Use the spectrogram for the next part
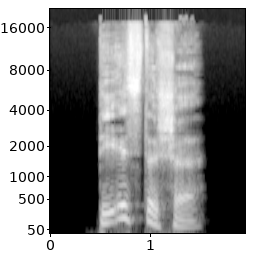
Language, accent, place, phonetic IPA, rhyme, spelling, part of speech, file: German, Germany, Berlin, [deˈɪstɪʃə], -ɪstɪʃə, deistische, adjective, De-deistische.ogg
- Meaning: inflection of deistisch: 1. strong/mixed nominative/accusative feminine singular 2. strong nominative/accusative plural 3. weak nominative all-gender singular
